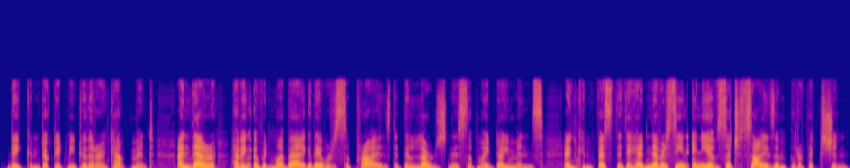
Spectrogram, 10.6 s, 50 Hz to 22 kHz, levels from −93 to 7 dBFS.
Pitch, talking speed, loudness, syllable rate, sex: 175 Hz, 190 wpm, -22 LUFS, 5.6 syllables/s, female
